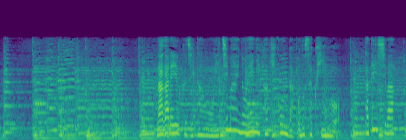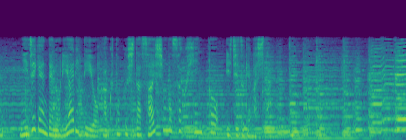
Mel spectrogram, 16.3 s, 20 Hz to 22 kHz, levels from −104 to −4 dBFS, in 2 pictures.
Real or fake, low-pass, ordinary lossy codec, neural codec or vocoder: real; 7.2 kHz; none; none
